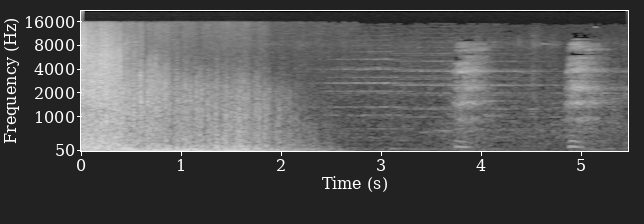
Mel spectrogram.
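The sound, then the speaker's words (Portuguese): A loud gas tank explosion, set off by a ricocheting gunshot, bursts out and rumbles away over a couple of seconds, leaving near silence broken by two short breathy gasps. “Num desespero, o assaltante disparou um tiro que rebateu bem no depósito de gás do B. Não demorou muito pra”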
